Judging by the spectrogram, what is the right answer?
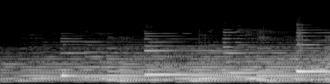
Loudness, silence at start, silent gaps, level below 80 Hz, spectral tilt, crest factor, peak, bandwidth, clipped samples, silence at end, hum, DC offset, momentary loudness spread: -16 LUFS; 0 s; none; -74 dBFS; -9 dB/octave; 14 dB; -2 dBFS; 6.8 kHz; under 0.1%; 0 s; none; under 0.1%; 8 LU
